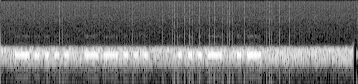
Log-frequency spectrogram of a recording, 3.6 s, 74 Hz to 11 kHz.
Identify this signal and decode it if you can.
Morse code, heard as a keyed tone, about 24 wpm, 440 Hz. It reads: 67 VA
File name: contests / ss-cw-k5tr-op-n5rz -1600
